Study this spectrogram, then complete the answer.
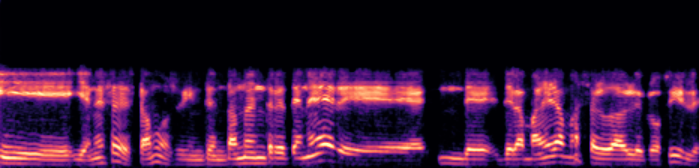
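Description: Speaking at a fairly slow pace, a man uses a medium pitch with ordinary pitch variation. His loudness stays very even, with hardly any pauses. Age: 30s. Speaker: comedian. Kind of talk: casual chat. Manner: animated.

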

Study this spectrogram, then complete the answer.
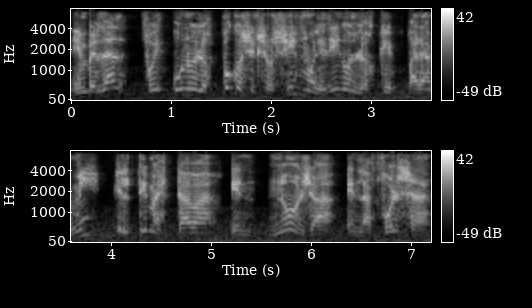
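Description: A man talks at a fairly slow pace with lively intonation. Noticeable background noise runs under his voice. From Latin America. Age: 50s. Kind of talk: interview.

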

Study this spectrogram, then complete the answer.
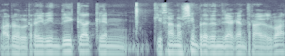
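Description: This man's voice is very deep and low in pitch. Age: 50s. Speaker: football pundit. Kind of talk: heated debate.

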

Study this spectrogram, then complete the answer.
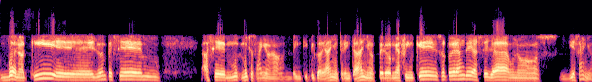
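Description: A man speaks at a very slow pace with lively intonation. His pitch is fairly high. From Argentina. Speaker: artist. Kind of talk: radio interview.

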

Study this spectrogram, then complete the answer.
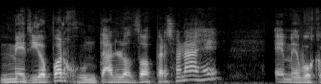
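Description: In a very clean recording with a silent background, a man of medium pitch speaks at a moderate pace with lively intonation. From Jerez de la Frontera, Andalusia. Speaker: comedian. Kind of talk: casual chat. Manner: animated.

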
